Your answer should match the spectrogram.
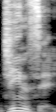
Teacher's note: it has this giant release of energy right after the beginning of the word and then tapers off. Odaka words have this sense of building up to a peak and then suddenly falling down. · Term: Tamadaka word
